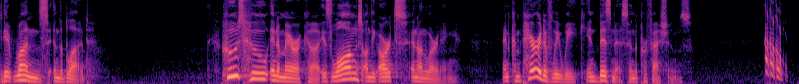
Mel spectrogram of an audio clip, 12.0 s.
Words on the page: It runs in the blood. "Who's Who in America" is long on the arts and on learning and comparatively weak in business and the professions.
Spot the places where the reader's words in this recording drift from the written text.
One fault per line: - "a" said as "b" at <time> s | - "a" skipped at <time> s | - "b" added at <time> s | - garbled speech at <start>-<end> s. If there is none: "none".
- "long" said as "longs" at 5.0 s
